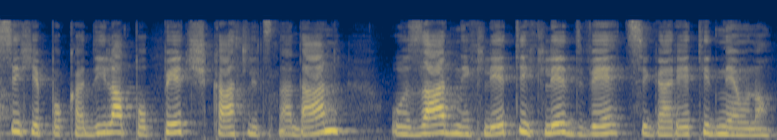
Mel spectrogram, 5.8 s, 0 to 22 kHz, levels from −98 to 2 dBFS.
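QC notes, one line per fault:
Throughout, Dolby Digital compression: dull, band-limited speech with nothing above 11.4 kHz and rough, fluttering noise, likely from AC-3 coding at 64 kbps filling starved lines with dither.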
